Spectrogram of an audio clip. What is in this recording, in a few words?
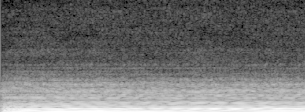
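strings, mf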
